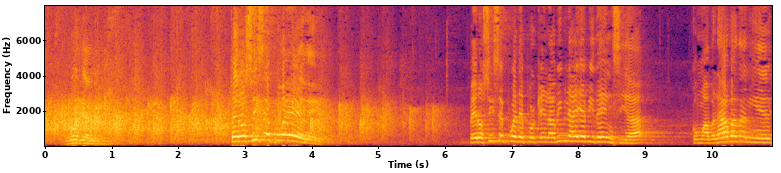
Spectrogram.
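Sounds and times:
audience applause: 0.0 - 6.0
speech: 0.3 - 1.0, 2.8 - 4.3, 6.4 - 9.1, 9.7 - 10.8.

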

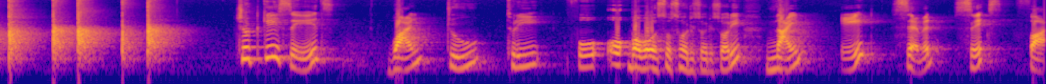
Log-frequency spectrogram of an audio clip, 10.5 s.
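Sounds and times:
crisp hand claps in a small room: 0.0 - 2.0
speech: 2.4 - 10.4.

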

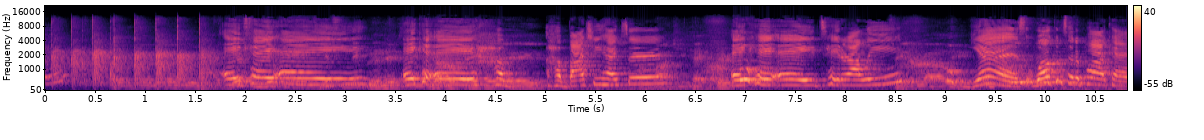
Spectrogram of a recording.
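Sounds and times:
hands clapping in a steady rhythm: 0.0 - 2.2
speech: 1.9 - 10.8.

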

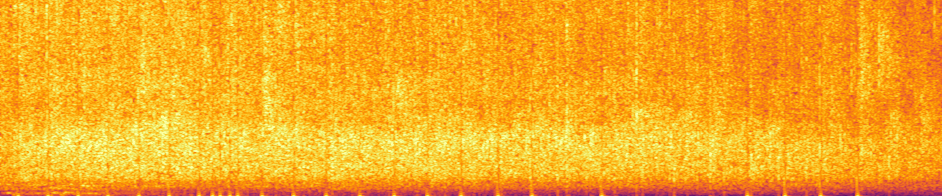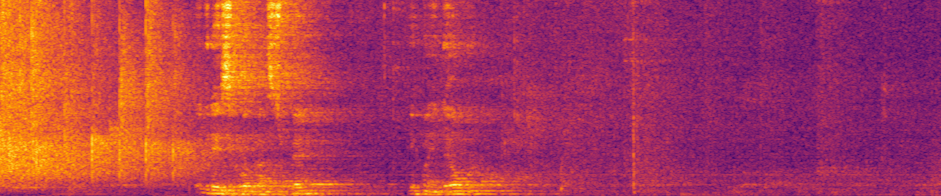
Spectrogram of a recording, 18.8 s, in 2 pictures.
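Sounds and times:
audience clapping hands: 0.0 - 11.8
speech: 11.6 - 12.7, 13.6 - 14.4.

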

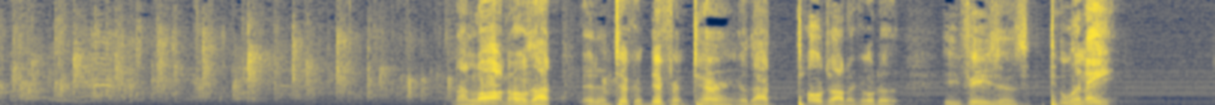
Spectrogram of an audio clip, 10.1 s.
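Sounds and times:
group clapping hands: 0.0 - 5.4
speech: 3.8 - 9.4.

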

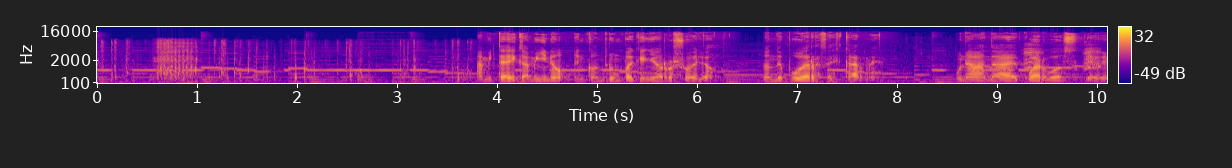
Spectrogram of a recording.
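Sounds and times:
horse hooves galloping: 0.0 - 8.3
horse snorting: 0.6 - 1.6
speech: 3.8 - 8.0, 8.6 - 10.1.

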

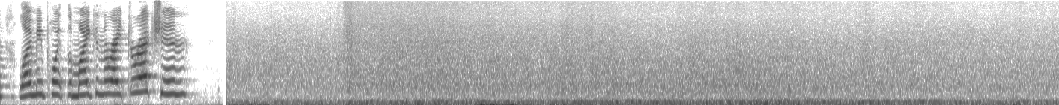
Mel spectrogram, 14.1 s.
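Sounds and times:
speech: 0.0 - 2.6
Atlantic Ocean waves on the shore off New Hampshire: 3.0 - 14.1.

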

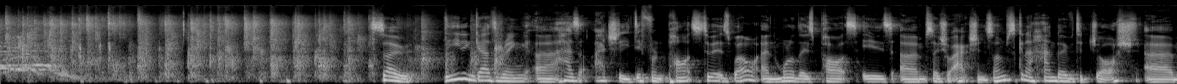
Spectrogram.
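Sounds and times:
audience round of applause: 0.0 - 5.2
speech: 3.8 - 11.7.

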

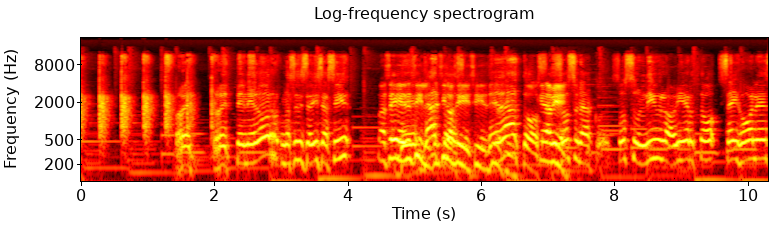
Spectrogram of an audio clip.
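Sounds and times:
applause sound effect: 0.0 - 2.2
speech: 1.4 - 10.3.

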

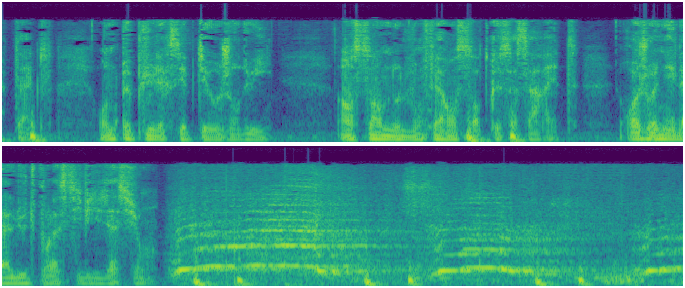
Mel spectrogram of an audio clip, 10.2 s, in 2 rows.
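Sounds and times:
speech: 0.1 - 7.6
bull crying out while being killed: 6.4 - 10.2.

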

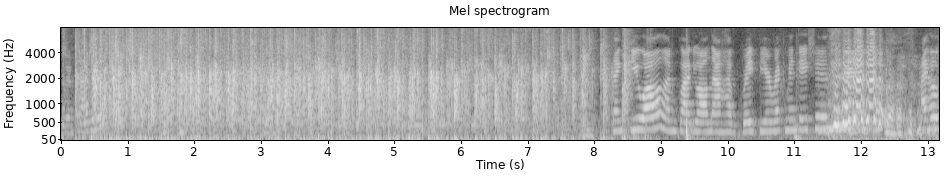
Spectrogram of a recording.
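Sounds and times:
audience applause: 0.0 - 8.5
speech: 8.6 - 13.1
laughter: 11.4 - 13.1.

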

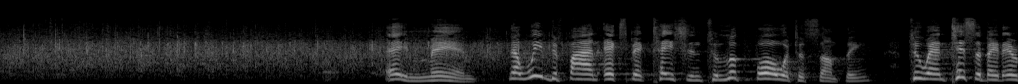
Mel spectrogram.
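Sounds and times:
crowd audience hand clapping: 0.0 - 6.4
speech: 3.9 - 10.1.

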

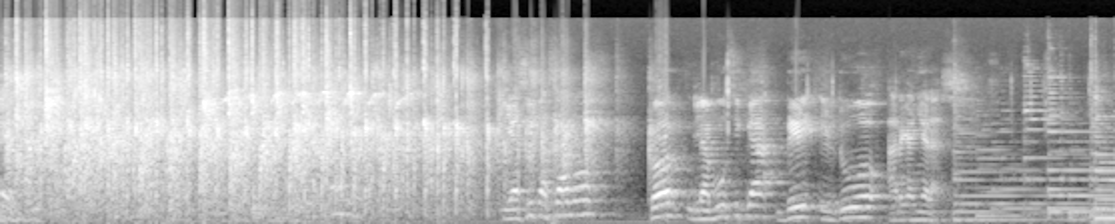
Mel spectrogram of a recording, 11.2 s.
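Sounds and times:
audience applause: 0.0 - 6.0
speech: 5.1 - 9.6.

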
